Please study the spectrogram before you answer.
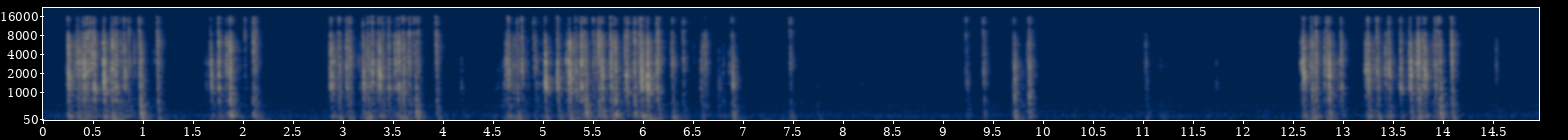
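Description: Fingertips type on a backlit mechanical keyboard with dark plastic keycaps, producing bursts of rapid, bright, crisp clicks. The typing comes in several dense runs separated by pauses, with a few isolated keystrokes in between and a final burst near the end.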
